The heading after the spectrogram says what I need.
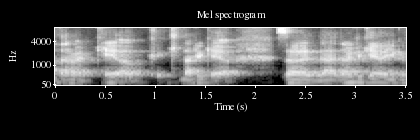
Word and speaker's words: Kao: Kao it's Kay-Oh, k-a-o everybody says how do you say his name cow? Okay i'm like it's not that hard K.O so Dr.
